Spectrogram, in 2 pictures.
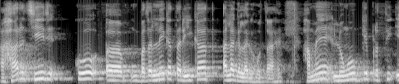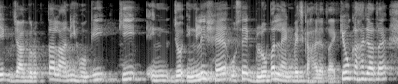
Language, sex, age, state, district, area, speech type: Hindi, male, 30-45, Uttar Pradesh, Bhadohi, urban, spontaneous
